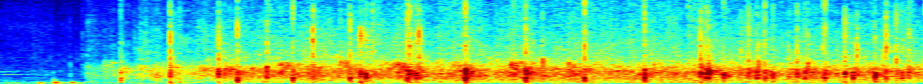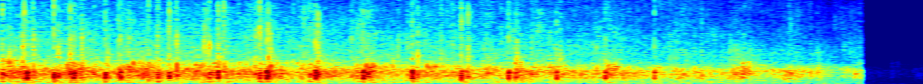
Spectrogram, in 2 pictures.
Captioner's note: clapping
